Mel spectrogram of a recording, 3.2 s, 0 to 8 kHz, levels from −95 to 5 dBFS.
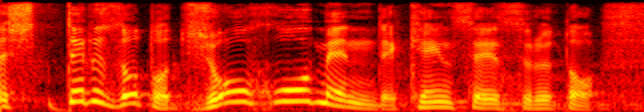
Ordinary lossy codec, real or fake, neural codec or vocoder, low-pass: none; fake; codec, 16 kHz, 16 kbps, FunCodec, trained on LibriTTS, 50 frames a second; 7.2 kHz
